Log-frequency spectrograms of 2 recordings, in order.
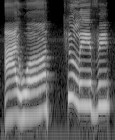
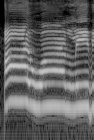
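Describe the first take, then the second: First: 'Want' and 'to' are said as separate words. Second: 'Want to' is blended into one short word.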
